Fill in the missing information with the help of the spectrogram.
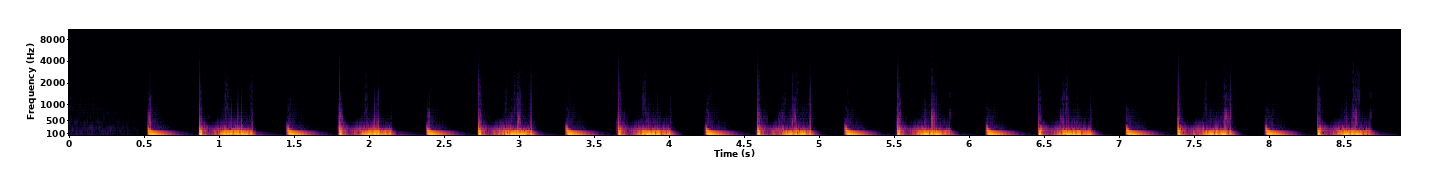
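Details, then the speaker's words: Mitral stenosis in a 49-year-old woman with palpitations and chest pain: low, rumbling late diastolic crescendo murmur at the fifth intercostal space midclavicular line. Heard best in left lateral decubitus on held expiration; regular heartbeat about 65 a minute. "and the last one was a woman with a rumbling late diastolic Crescendo murmur heard best on expiration which makes you think mitral and it's heard best in the left lateral decubitus position which also makes you think mitral so this is mitral stenosis"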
